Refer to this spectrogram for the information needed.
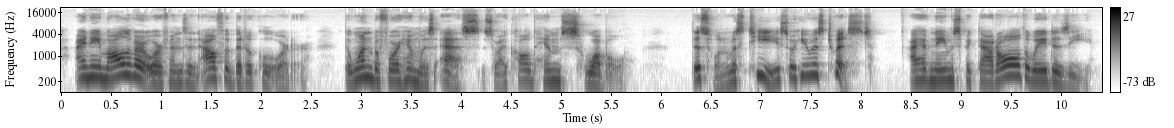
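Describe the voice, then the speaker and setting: Putting on a character voice, a woman of medium pitch speaks at a fairly quick pace with lively intonation and a pompous, stern tone. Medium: read story.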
